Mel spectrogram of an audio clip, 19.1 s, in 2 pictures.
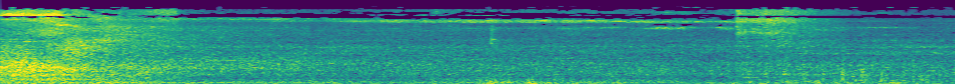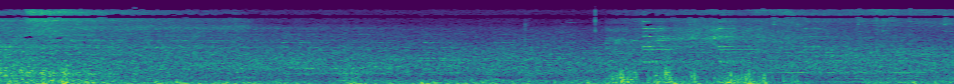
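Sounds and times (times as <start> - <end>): train cars rumbling over rails: 0.0 - 19.0.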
